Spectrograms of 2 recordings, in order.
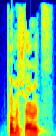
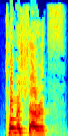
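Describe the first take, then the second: First: Said in the usual way. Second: "Tumas Sheretz" slower, higher and louder; emphasized term. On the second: Shown as a demonstration. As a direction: press the words "Tumas Sheretz" home. Repeats the key term for emphasis.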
